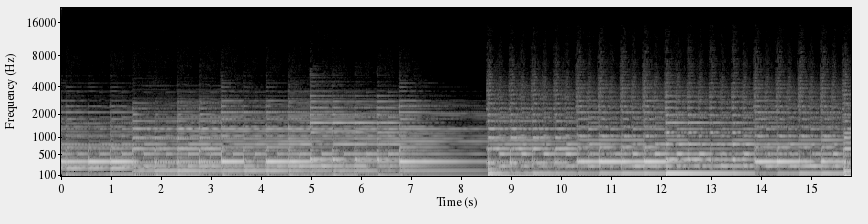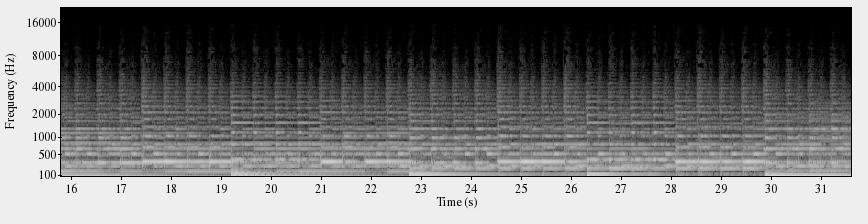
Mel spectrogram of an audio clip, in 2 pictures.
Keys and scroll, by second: 0.5 shift+-, 2.0 BackSpace, 3.6 =, 6.7-10.2 typing, 13.3 v, 26.5 alt+t.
